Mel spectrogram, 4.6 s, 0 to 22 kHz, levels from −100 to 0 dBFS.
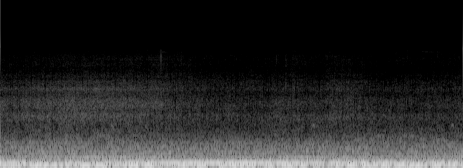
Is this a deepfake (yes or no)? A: no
